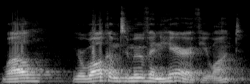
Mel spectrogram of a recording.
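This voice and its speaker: A man's voice: a little high, lively intonation, moderate pace, a little mellow, natural voice. A man acting a supportive, philosophical older brother in an amateur audio drama, recorded in an echoey room.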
